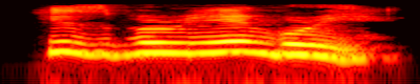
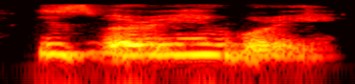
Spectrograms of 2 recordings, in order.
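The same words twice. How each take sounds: First: Very said higher and louder; stress on very. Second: Said in the usual way. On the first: Shown as a demonstration. Teacher stresses "very" to show anger. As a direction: lean hard on "very".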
